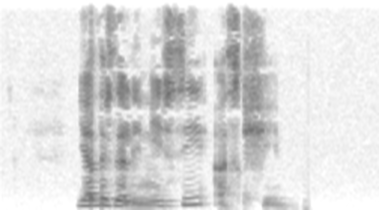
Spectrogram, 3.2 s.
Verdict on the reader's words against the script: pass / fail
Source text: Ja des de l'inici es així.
pass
